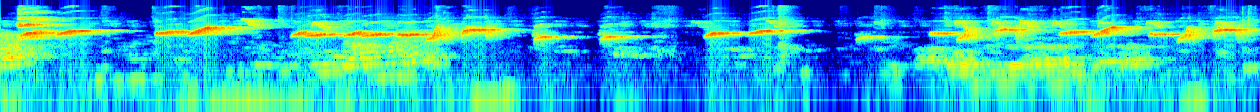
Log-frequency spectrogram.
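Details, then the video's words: Branjangan of the alinea type, kept for song contests, in full voice: clear whistled phrases, some slurred and rising, broken by brief pauses, with fainter lower twittering fragments in between. "Burung branjangan alinea gacor"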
